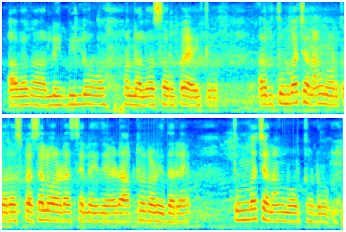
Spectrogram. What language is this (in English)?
Kannada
